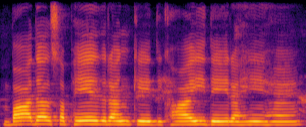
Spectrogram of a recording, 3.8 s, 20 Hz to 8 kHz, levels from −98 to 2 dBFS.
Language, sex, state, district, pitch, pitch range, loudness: Hindi, female, Madhya Pradesh, Umaria, 205 Hz, 200-215 Hz, -13 LUFS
